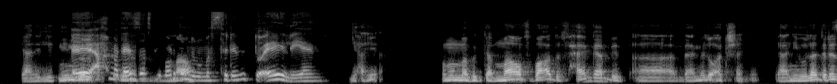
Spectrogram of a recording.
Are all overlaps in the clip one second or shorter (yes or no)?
no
